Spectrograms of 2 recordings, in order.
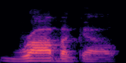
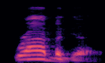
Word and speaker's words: Rabago: And because I have you there, is it Rabago? No, it's actually Robago. Rabago. That's the Right. way I wanted to And I'm pronounce gonna, no, you should have. It's the Spanish pronunciation.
